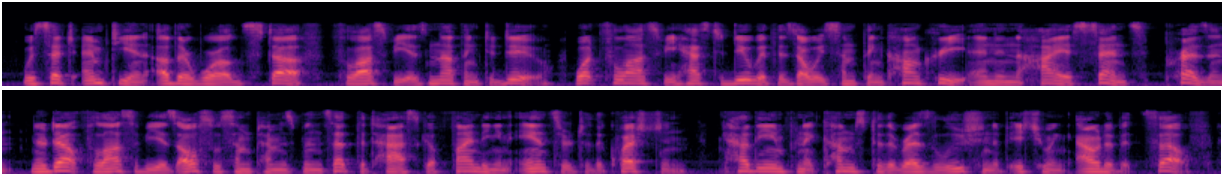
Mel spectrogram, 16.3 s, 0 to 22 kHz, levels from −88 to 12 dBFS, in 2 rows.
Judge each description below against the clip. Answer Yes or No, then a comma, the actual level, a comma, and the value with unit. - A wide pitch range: No, average, 4.3 semitones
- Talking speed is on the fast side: Yes, fast, 210 wpm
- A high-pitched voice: No, medium, 140 Hz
